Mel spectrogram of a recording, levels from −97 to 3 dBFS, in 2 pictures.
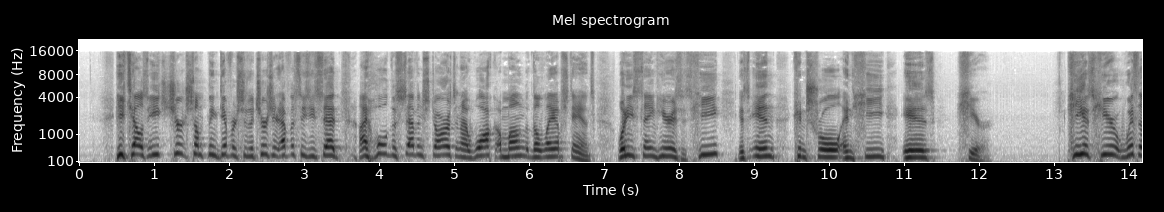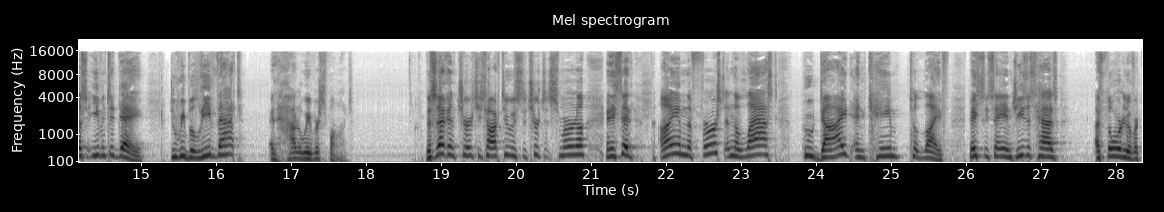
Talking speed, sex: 185 wpm, male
